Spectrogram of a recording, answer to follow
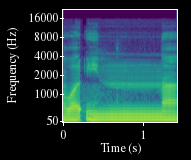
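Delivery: ওয়া ইন্না with a lingering nasal nn; slow down on ইন্না, holding its n; obligatory ghunna. Shown as a demonstration. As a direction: hum the doubled n in ইন্না. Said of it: "ওয়াজিব গুণনা হয়".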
